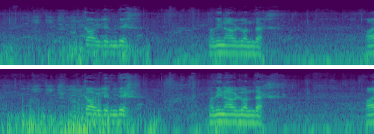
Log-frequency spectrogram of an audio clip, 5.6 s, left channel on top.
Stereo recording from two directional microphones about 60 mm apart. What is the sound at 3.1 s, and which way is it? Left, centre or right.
A man's voice, right.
